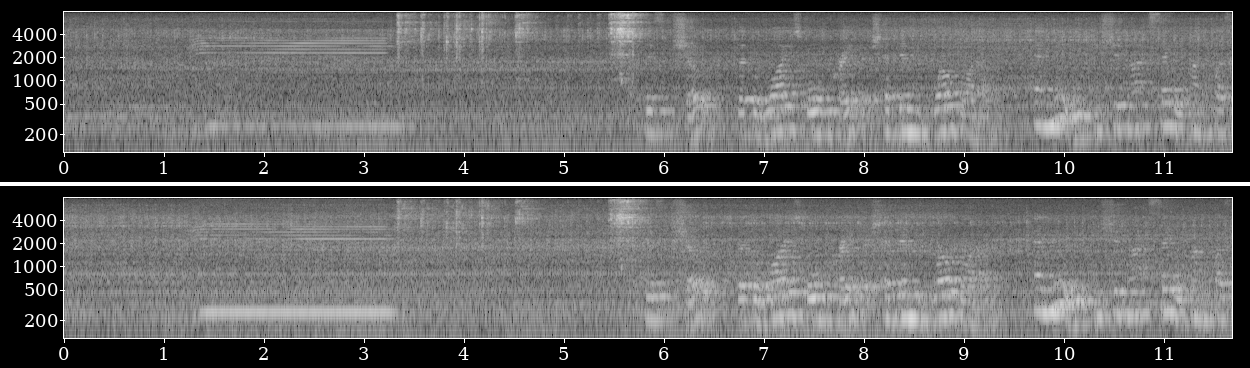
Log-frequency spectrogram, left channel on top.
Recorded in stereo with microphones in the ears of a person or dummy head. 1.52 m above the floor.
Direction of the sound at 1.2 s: 15° right (ahead or behind).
